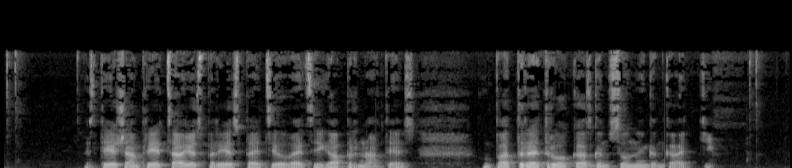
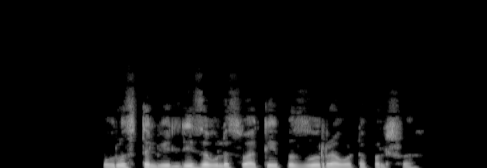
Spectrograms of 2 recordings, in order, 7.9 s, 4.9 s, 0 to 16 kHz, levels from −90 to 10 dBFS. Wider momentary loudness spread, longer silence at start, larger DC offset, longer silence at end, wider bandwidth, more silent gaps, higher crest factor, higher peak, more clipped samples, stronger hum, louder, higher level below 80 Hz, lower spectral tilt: first, 21 LU vs 10 LU; second, 0.05 s vs 1.05 s; neither; second, 0.35 s vs 0.7 s; first, 11.5 kHz vs 7.6 kHz; neither; about the same, 20 dB vs 18 dB; about the same, -4 dBFS vs -4 dBFS; neither; neither; second, -24 LUFS vs -21 LUFS; second, -58 dBFS vs -52 dBFS; second, -4.5 dB/octave vs -8 dB/octave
